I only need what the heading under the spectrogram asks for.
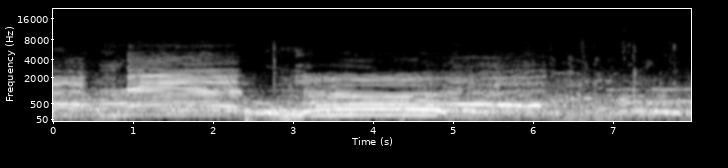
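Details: Improved-breed dairy cows and calves at Ambari livestock market, 21 May 2024, bellow in a series of rich, drawn-out moos, several overlapping and rising then falling, over steady crowd noise.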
